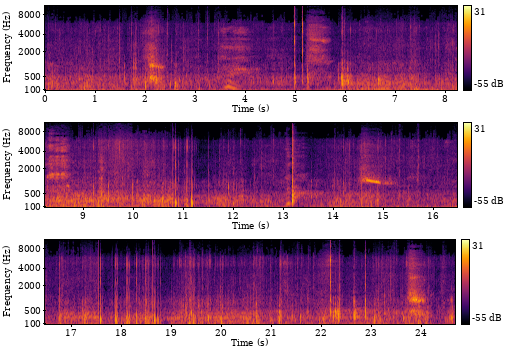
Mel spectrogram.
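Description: Mountain bike ridden over a sandy dirt trail: a steady rumble of tyres and wind buffeting the camera, with frequent rattling knocks from the bike and a few short squeaks.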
